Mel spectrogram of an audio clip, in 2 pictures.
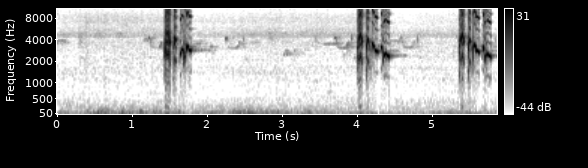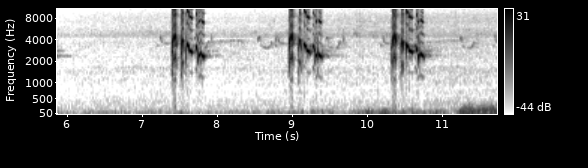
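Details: Sooty-headed bulbul calling to wild bulbuls: six short, bright phrases of rapid chirped notes spaced one to two seconds apart, over steady low background rumble that swells at the end.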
